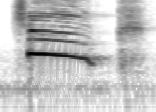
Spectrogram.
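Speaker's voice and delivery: strained high squeak of effort; high, loud straining cry. Acted. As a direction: push the word out like lifting something heavy. Little E straining to lift junk.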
